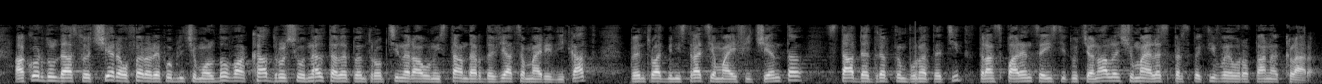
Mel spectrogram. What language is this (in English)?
Romanian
